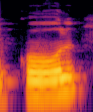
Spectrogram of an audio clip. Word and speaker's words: coal: Silent होता है। आप हमेशा ध्यान रखिए। जैसे COAL कोल, COAT कोट, LOAN loan, TOAD toad, GOAL गोल।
